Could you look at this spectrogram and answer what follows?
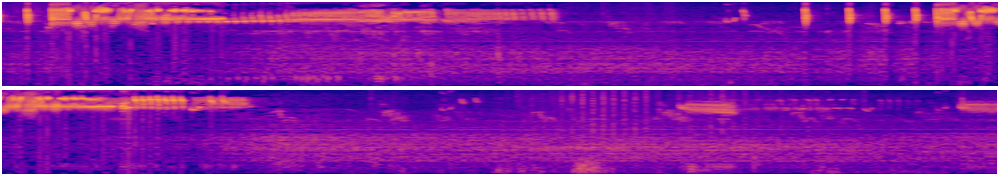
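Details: A Corn bunting excited by breeding sings near a hide in the morning: two bursts of high, glassy jangling song, the second led in by a few accelerating clicks, over a faint steady background hiss.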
